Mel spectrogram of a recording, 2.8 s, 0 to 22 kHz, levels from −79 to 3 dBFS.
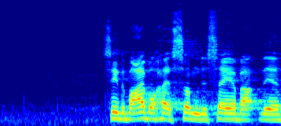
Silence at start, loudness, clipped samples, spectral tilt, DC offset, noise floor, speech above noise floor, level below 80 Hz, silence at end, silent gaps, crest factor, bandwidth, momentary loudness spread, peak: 1.05 s; -24 LUFS; under 0.1%; -6 dB/octave; under 0.1%; -62 dBFS; 39 dB; -68 dBFS; 0 s; none; 16 dB; 16.5 kHz; 4 LU; -8 dBFS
